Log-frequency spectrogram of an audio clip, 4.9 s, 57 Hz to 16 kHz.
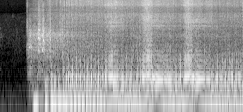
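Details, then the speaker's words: WPB Beast 190 Welsh pit bike, Zongshen 190cc 5-speed, after fitting a new Nibbi 28mm carb with air and fuel screws roughly set, run outside; brief crank, then a quick, punchy single-cylinder beat with sharp throttle blips, sounding ferocious and snappy; not yet ridden; normal running. "It sounds ferocious and snappy, but I can't make any judgments right now on what adjustments need doing until it's been ridden really."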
